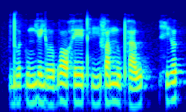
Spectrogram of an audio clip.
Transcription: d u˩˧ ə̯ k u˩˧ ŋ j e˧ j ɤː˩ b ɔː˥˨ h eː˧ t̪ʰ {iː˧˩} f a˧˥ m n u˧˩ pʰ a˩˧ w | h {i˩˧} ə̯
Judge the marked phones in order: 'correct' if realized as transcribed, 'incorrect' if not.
incorrect: iː˩˧, incorrect: i˧˥

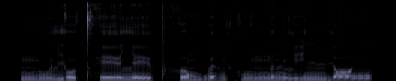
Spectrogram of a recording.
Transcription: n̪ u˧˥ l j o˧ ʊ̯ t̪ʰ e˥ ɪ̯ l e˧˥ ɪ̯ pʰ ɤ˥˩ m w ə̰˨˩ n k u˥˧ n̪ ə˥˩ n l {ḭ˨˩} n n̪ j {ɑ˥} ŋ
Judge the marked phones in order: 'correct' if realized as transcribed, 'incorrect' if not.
incorrect: i˥, correct

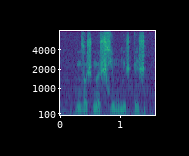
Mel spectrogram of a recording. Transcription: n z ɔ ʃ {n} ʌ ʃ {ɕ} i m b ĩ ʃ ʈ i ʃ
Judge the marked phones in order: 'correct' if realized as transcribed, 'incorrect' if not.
correct, correct

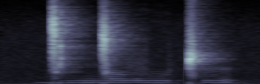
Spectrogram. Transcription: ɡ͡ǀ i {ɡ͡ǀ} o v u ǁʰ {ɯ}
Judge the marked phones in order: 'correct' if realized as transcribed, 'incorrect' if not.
incorrect: ŋ͡ǀ, correct

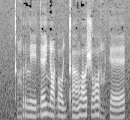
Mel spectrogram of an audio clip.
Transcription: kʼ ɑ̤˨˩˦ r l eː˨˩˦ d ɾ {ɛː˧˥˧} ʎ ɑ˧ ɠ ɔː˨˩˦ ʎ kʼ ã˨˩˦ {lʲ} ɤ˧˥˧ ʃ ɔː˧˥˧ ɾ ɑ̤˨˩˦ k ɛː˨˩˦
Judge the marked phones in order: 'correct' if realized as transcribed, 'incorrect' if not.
correct, incorrect: lˠ

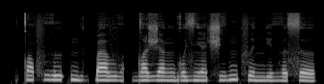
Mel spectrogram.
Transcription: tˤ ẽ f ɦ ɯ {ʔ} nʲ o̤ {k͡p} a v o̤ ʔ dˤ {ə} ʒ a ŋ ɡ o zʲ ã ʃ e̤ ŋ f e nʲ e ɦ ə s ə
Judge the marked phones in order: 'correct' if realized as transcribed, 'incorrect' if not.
correct, correct, correct

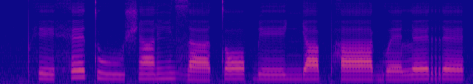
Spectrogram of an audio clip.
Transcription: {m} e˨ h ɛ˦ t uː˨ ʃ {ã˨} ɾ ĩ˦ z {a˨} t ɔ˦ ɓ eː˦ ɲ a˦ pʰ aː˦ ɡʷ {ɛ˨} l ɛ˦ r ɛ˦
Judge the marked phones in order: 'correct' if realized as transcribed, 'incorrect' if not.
incorrect: pʰ, incorrect: ã˦, correct, incorrect: ɛ˦

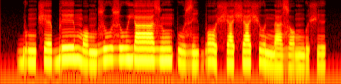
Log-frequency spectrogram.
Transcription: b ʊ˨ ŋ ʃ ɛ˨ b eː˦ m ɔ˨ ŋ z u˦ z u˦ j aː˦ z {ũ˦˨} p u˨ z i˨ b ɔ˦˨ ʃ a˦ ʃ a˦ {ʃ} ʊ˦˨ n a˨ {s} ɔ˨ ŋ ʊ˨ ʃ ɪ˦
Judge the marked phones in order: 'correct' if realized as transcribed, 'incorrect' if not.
incorrect: ũ˦, correct, incorrect: z

